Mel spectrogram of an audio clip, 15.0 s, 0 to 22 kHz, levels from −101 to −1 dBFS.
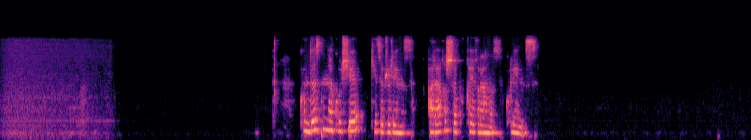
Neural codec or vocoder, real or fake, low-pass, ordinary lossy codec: none; real; 7.2 kHz; Opus, 16 kbps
